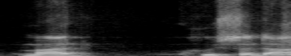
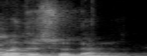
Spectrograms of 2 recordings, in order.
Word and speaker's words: Madhusudan: That's the first syllable, and your last name is pronounced Madhusudan. Madhusudan. Okay, Madhusudan, yes. just like it sounds.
